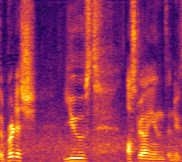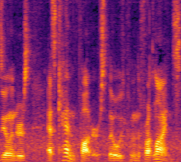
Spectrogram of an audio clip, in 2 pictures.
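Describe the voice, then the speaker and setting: Noticeable background noise runs under a very fast delivery with lively intonation. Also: man, medium pitch for a man. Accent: American. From United States. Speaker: travel vlogger. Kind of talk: casual vlog narration. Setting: outdoors, walking in city streets. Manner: casual, filler-heavy.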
